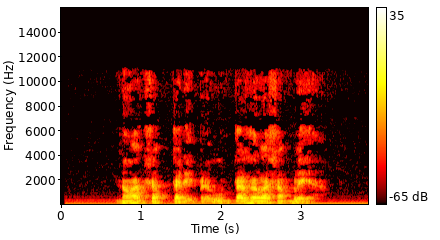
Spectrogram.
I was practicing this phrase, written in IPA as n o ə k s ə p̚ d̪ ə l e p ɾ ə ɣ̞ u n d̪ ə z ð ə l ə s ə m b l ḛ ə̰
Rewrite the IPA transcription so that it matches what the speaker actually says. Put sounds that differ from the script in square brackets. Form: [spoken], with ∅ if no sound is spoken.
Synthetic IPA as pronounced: n o ə k s ə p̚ [t̪] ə [ɾ] e p ɾ ə ɣ̞ u n [t̪] ə z ð ə l ə s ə m b l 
